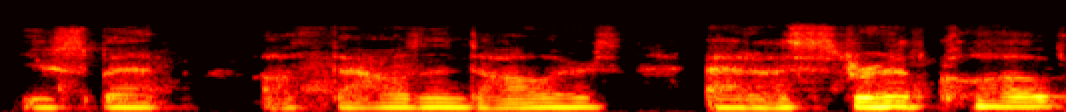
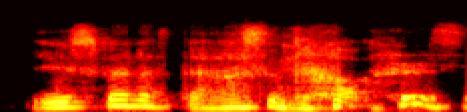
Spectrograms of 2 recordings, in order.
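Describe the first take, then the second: First: Slow, higher-pitched imitation of an appalled mom; scolding mom. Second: Higher, incredulous mock question; retold disbelief. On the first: Friend retelling a mom's phone call about the strip club, mock scolding. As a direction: draw it out in mock maternal disbelief. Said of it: "his mom's like". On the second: Friends hearing about the thousand dollars, acted disbelief. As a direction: echo the question in acted astonishment. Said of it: "we were just like".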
